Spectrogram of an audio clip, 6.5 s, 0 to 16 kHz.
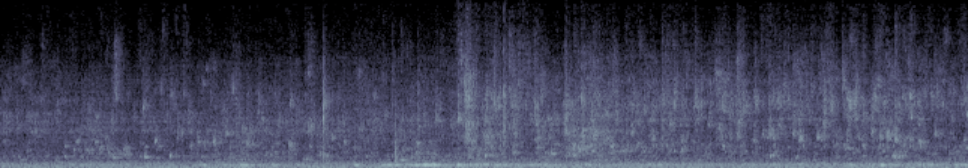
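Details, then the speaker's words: Magic Chef 1.7 portable washer, five years old, on spin cycle: a steady gurgling water stream splashes into the sink with no straining or grinding as the drain pump empties the tub. Normal drain pumping. "So the water's going to come through here. See? It does that perfectly fine. Which drains the water out, so it's not like the water is stuck or anything like that, you know."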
